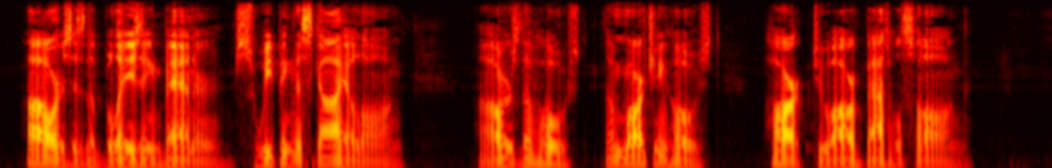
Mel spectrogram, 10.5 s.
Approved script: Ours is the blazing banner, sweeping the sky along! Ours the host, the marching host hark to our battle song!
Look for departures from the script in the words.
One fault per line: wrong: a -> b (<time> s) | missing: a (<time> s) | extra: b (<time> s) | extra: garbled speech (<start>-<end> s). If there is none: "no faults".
no faults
